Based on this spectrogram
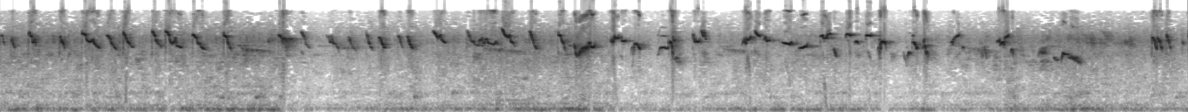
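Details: Oriental white-eye ngeriwik song: fast runs of very high, sharp chirps, several a second, then looser warbled phrases of slurred squeaky whistles, continuing with little pause.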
